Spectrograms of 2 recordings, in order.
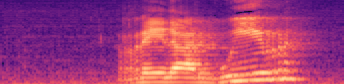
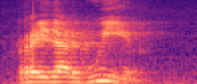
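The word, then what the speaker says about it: redargüir: Española ruir redir y tiene sobre la u el diaris que indica la pronunciación correcta en cuanto a la guu OK Que no es gu sino reir reir reduir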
